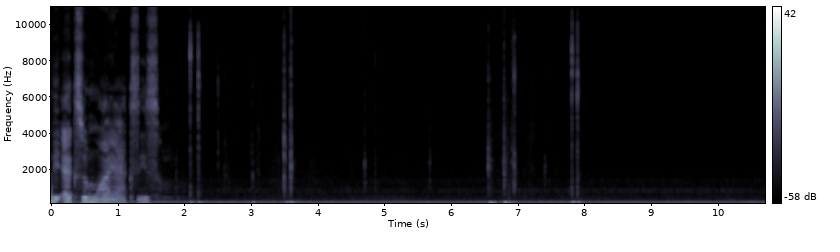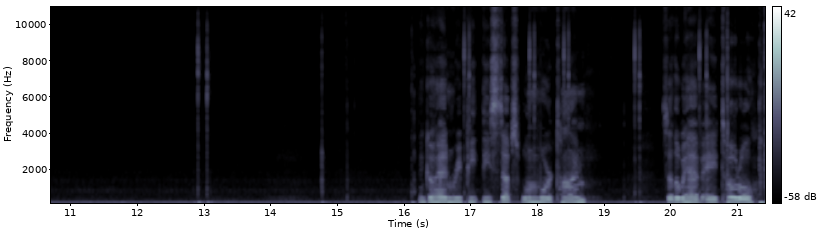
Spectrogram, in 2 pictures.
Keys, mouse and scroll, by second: 2.0 alt+right click, 3.5 KP_7, 6.7 alt+e, 7.7 click, 14.7 middle click, 14.8 scroll up 1, 16.1-16.9 scroll up 1, 16.9 right click, 17.8 shift+right click, 18.3 shift+right click, 20.4 shift+right click, 21.3 KP_1.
